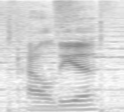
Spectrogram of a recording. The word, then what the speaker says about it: Paldea: I think it was like leaked said it was something else, but it was very close to what it's pronounced as, Paldea.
